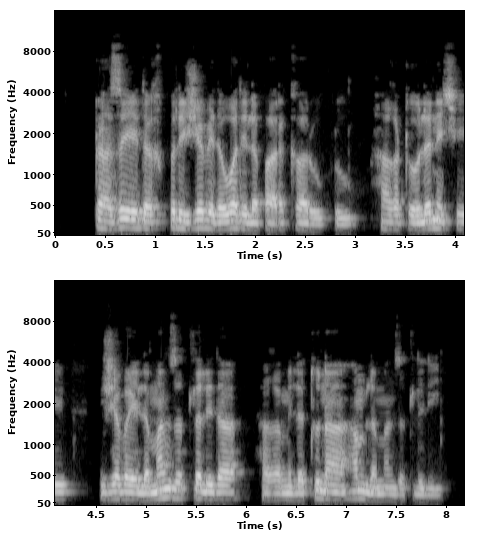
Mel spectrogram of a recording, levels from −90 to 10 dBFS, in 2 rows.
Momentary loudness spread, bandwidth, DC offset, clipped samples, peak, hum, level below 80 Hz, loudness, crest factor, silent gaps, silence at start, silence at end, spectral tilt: 11 LU; 9 kHz; under 0.1%; under 0.1%; 0 dBFS; none; -60 dBFS; -14 LUFS; 14 dB; none; 0.4 s; 0.2 s; -6 dB/octave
